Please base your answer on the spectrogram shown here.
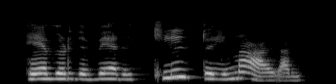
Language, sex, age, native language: Icelandic, female, 8, Icelandic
